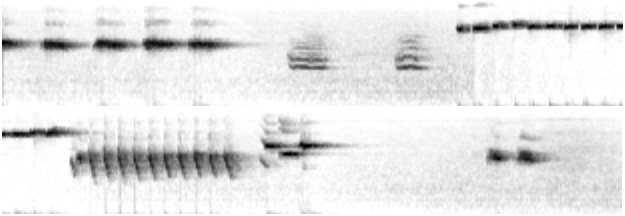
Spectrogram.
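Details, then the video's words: Caged nightingale delivering three repeated whistled notes, a pair of softer calls, then a long high held whistle running into a fast rattling trill and a few closing chirps. "Nightingale singing in the cage"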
